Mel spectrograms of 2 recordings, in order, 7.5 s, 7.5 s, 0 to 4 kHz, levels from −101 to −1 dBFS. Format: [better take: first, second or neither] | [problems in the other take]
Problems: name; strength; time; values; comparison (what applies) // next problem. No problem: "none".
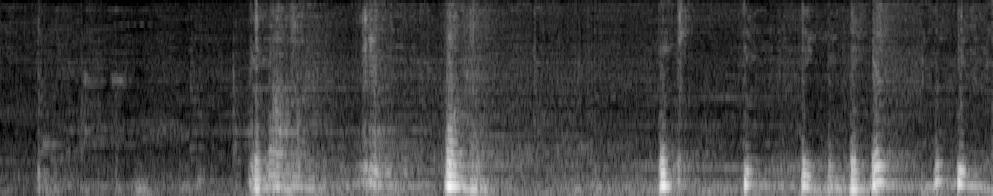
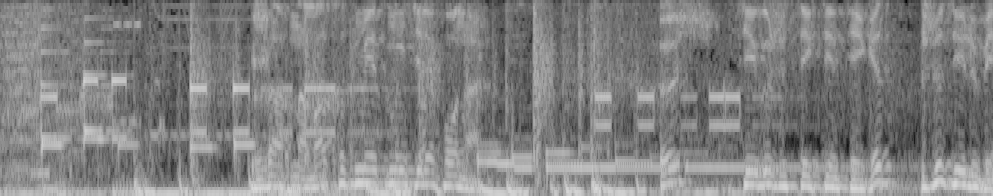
second | noise reduction (neural mask model DeepFilterNet 3)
